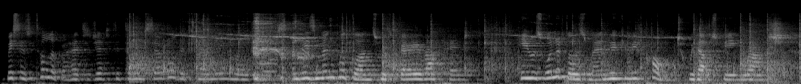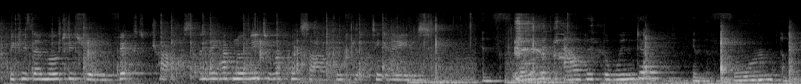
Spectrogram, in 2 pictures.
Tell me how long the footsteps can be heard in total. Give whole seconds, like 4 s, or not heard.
10 s.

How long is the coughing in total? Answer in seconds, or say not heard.
2 s.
